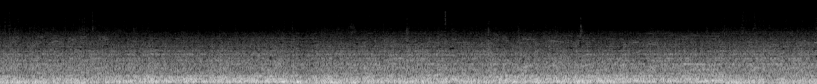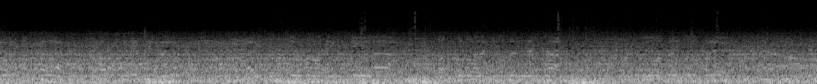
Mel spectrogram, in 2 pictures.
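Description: A car drives steadily along a road, its engine and tyres rumbling from inside.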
